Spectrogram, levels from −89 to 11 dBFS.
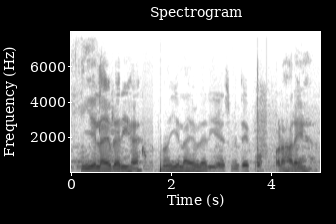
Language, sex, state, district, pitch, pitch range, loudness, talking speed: Hindi, male, Uttar Pradesh, Muzaffarnagar, 110 Hz, 110-115 Hz, -21 LUFS, 145 wpm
